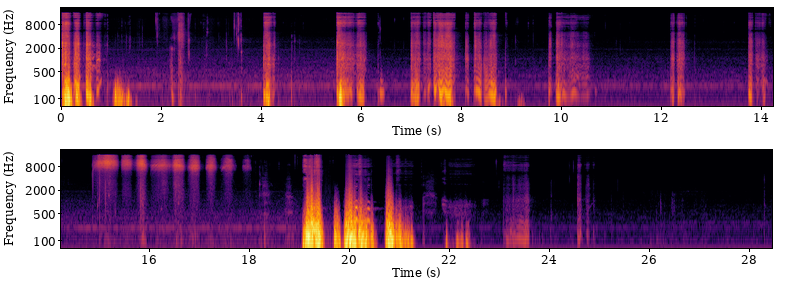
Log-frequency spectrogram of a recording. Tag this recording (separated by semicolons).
snigger; male; laughter; laugh; titter; snort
